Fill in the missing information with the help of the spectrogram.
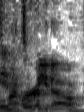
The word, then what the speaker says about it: Montevideo: It's Montevideo.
